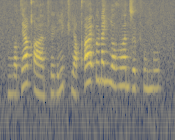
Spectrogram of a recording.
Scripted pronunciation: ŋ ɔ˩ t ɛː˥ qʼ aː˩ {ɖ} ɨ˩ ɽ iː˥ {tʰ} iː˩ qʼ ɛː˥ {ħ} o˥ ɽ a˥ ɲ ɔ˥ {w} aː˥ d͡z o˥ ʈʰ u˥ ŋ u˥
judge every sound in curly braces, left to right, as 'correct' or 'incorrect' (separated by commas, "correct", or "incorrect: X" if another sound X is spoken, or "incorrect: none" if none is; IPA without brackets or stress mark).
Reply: incorrect: ʈʰ, incorrect: ʈʰ, incorrect: ʔ, incorrect: ʁʷ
